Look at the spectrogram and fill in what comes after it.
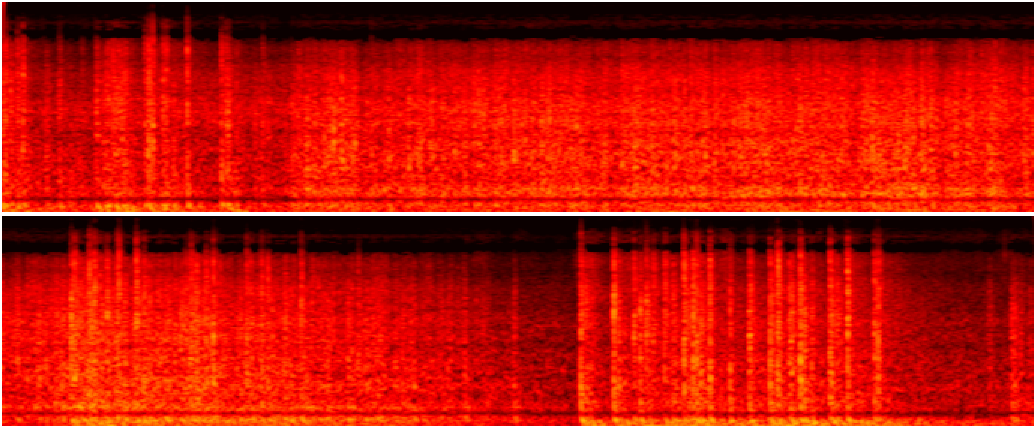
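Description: Fireworks finale barrage: dense, rapid, overlapping bangs and crackles. It slackens briefly about ten seconds in, returns in a last sharp volley, then dies away near the end.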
